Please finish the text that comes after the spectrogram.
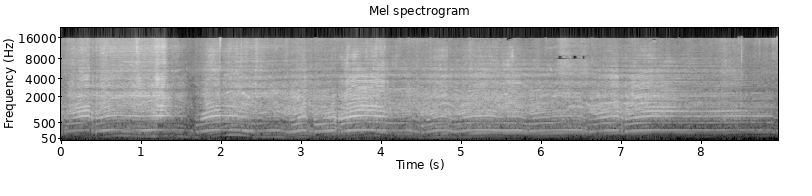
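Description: A Lynx 146 snowmobile engine works hard through deep, handlebar-high snow, its loud motor droning steadily with repeated rises and dips in pitch as the throttle is worked. No voices are heard.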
